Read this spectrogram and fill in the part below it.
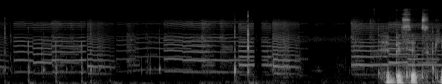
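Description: Chiptune video game music plays a bouncy melody.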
